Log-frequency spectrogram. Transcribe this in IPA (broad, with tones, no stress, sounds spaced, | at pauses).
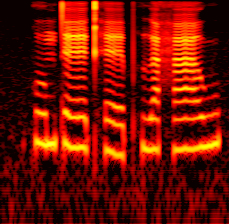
k o˦˥ m t ɛː˧ kʰ ɛː˨˩ pʰ ɯ˧ a̯ h a˦˥ w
